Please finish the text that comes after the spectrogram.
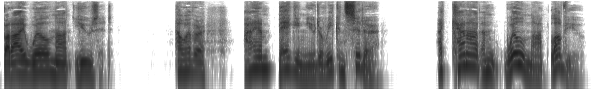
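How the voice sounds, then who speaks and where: A man's voice: medium pitch, animated, a little slow, darkish tone, no echo, studio quality, pitched above the performer's own voice. A man playing a proud young mage lord. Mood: pleading. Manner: firm, clipped replies.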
